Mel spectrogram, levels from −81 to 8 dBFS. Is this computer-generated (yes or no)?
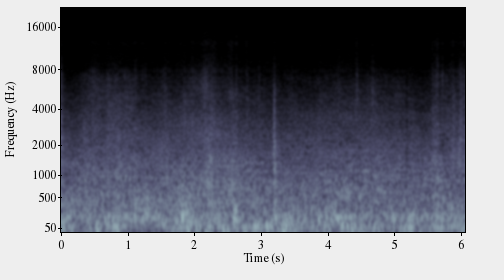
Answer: yes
